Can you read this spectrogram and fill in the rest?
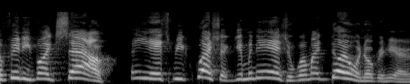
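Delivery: high, indignant Jersey private; mock Jersey complaint; Jersey protest. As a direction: plead your case in a thick Jersey accent.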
